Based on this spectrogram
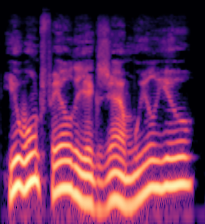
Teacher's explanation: Notice how my intonation comes up.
